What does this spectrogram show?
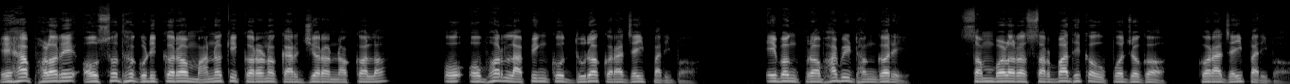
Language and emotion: Odia, neutral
